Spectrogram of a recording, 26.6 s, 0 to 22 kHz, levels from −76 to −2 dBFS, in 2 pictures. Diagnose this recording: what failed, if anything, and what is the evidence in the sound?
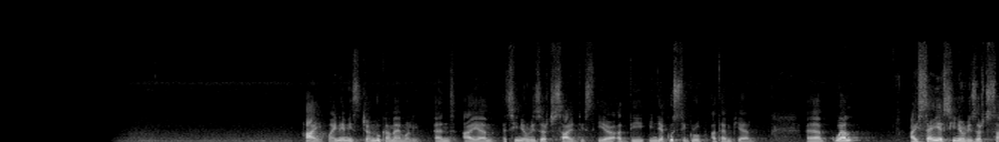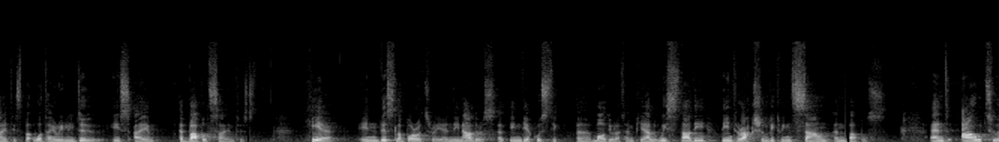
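Three brief disruptions cut through the sound at 6.75–6.80 s, 16.60–16.65 s and 24.60–24.66 s, each lasting roughly 40 to 70 ms. This is damaged data in a compressed stream. At the codec stage, corrupted bytes made the decoder misread frames and lose sync until it found a valid frame header.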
